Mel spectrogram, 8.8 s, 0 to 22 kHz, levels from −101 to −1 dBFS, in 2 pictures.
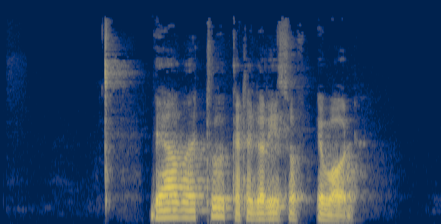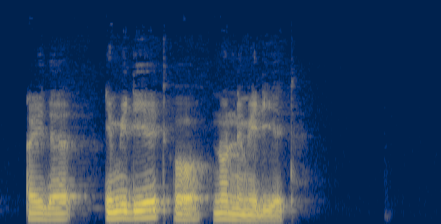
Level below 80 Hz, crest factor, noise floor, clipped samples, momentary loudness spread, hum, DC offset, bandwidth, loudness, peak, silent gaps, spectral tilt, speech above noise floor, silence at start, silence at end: -62 dBFS; 20 dB; under -90 dBFS; under 0.1%; 13 LU; none; under 0.1%; 15 kHz; -23 LUFS; -4 dBFS; none; -6.5 dB/octave; over 69 dB; 1.05 s; 1.55 s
